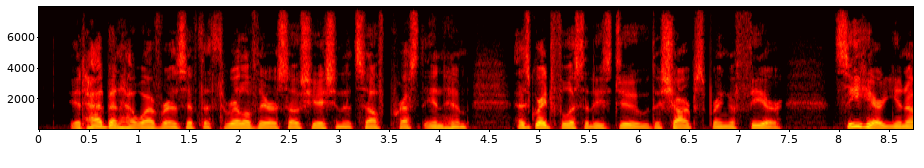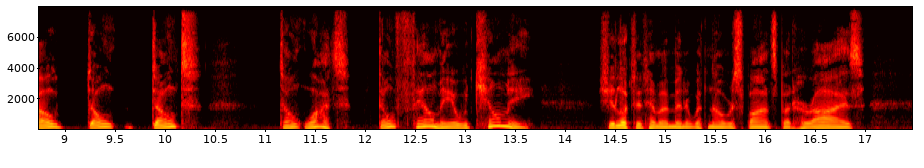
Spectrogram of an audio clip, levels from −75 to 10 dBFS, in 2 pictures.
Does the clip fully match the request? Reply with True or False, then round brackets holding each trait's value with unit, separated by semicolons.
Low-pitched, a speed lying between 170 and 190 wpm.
True (115 Hz; 180 wpm)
